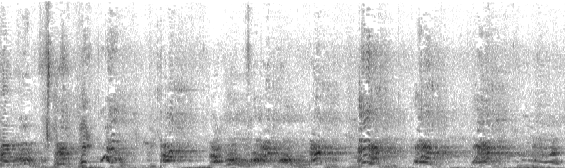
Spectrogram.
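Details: Male German Shepherd dog barking: a rapid run of short, harsh, mid-pitched barks, roughly two per second, uneven in spacing and loudness, with a faint voice in the background.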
